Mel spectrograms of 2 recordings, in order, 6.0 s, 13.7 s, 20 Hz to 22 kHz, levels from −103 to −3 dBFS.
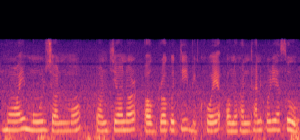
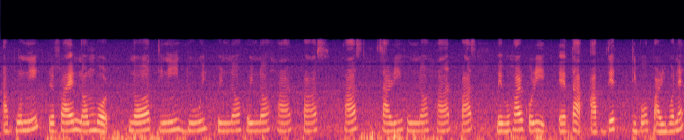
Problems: constant background noise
